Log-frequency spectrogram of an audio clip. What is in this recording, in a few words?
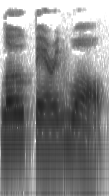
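"load-bearing wall", English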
